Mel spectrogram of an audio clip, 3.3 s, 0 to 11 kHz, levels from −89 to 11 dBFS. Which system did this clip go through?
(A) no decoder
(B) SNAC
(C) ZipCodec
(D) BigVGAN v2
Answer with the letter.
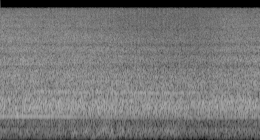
A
